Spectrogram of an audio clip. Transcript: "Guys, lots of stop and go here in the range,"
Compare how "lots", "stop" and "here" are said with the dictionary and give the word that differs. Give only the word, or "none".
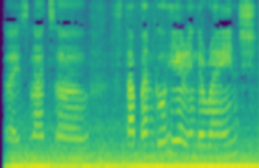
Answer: lots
